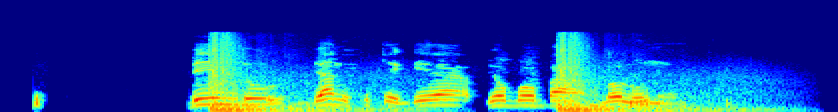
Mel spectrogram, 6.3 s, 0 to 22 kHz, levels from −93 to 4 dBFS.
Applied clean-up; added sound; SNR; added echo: none; Explosion; 6 dB; none.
